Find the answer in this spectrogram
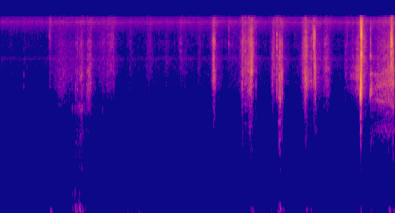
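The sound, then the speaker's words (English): Soft riffling and flicking of a deck of reading cards being handled and shuffled, with many light, quick papery clicks and taps that grow busier toward the end, faint and without speech. “Just getting extra cards for you. Just wanted to get the cards before I actually launch into what I want to say.”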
